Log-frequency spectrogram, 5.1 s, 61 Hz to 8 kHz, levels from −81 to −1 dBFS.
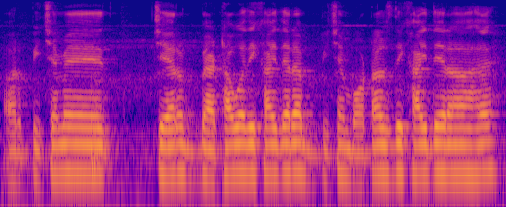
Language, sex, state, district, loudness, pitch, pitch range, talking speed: Hindi, male, Chhattisgarh, Bilaspur, -25 LUFS, 130 Hz, 130-135 Hz, 190 wpm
